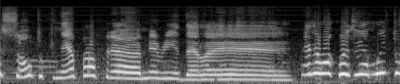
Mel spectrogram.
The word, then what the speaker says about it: Merida: Tá, o cabelo da Merida, eu fui atrás para ver a pronúncia, pelo menos em inglês, né? É Merida.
